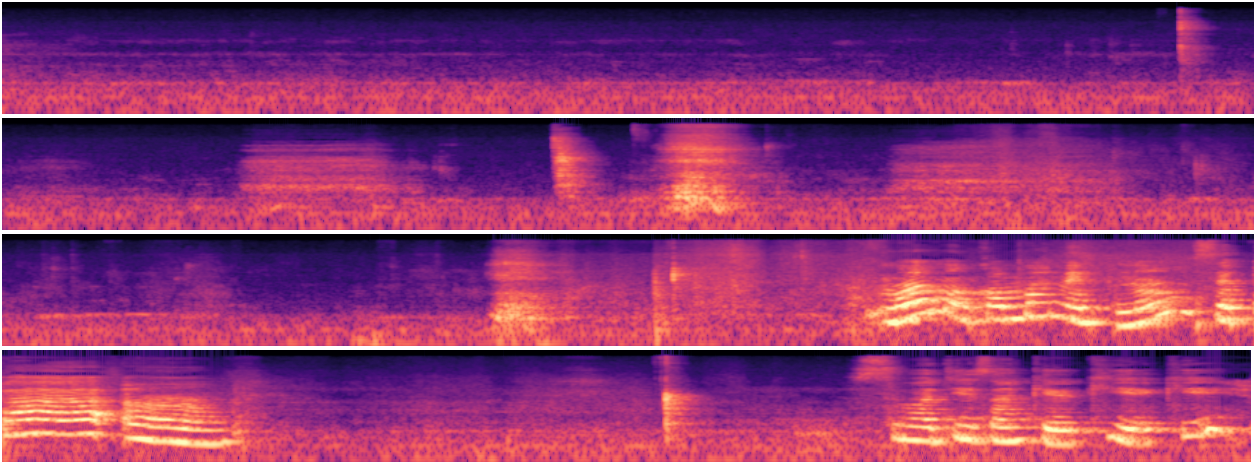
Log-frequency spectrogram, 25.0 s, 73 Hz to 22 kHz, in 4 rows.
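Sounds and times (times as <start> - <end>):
rustling movement: 15.3 - 20.2.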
